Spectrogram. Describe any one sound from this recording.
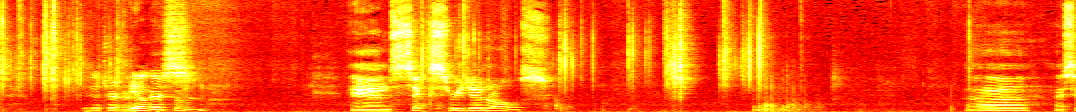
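Dice rattle and clatter onto a table.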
